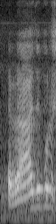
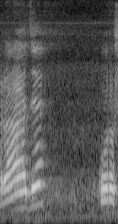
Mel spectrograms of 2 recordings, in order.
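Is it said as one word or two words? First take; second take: one word; two words. First: It is said as one word without a break. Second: It is said as two words with a break. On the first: The speaker calls it right. "राजपुरुष ही बोलना पड़ेगा" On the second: The speaker calls it wrong. "ऐसे नहीं बोल सकते"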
